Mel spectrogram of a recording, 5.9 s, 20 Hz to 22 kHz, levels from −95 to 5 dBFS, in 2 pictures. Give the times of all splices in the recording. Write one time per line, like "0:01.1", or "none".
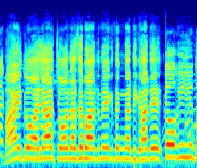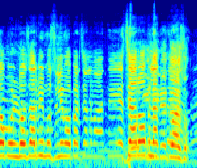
0:02.5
